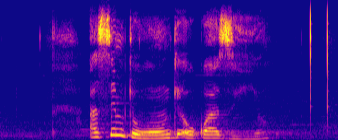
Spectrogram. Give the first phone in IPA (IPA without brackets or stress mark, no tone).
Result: a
